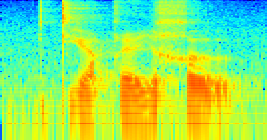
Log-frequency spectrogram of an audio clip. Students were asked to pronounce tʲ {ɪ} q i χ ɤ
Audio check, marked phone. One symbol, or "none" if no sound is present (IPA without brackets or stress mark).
ɛ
